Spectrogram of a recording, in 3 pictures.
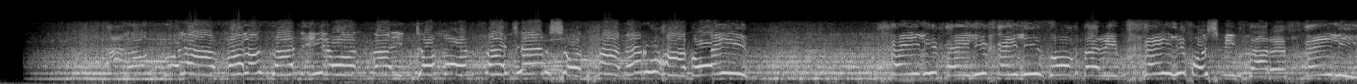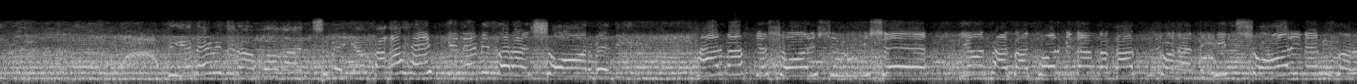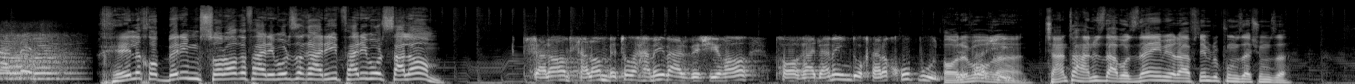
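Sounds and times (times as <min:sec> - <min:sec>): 
stadium crowd cheering after a goal: 0:00.3 - 0:31.6
speech: 0:28.6 - 0:31.6, 0:32.5 - 0:40.1.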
